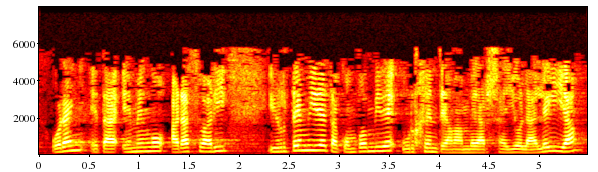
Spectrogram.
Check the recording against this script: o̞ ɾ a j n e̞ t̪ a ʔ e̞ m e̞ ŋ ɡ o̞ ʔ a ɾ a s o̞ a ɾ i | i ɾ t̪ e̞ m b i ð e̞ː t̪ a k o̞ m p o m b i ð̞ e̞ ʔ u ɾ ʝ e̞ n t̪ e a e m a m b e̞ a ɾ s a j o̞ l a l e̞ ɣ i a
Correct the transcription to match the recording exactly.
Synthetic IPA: o̞ ɾ a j n e̞ t̪ a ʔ e̞ m e̞ ŋ ɡ o̞ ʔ a ɾ a s o̞ a ɾ i | i ɾ t̪ e̞ m b i ð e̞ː t̪ a k o̞ m p o m b i ð̞ e̞ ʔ u ɾ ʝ e̞ n t̪ e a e m a m b e̞ a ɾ s a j o̞ l a l e̞ ɣ i a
